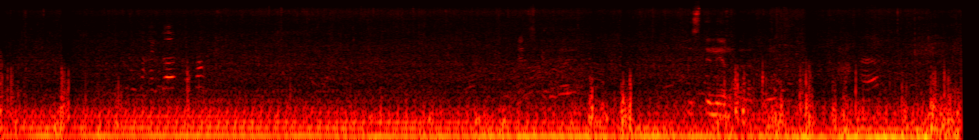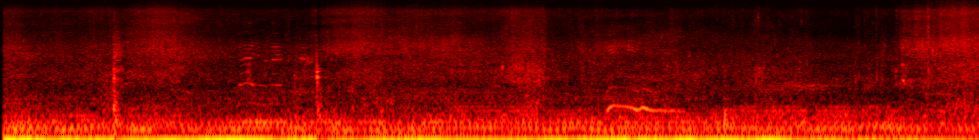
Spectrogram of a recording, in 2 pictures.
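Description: Outrigger boat's (bangka) engine running with a steady low drone. After a cut partway through, the drone is louder, with a wash of surf and scattered voices over it.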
